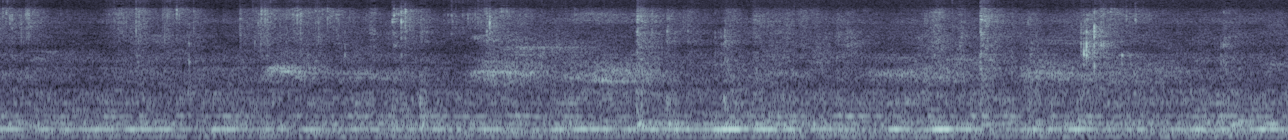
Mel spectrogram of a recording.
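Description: Fingers squishing and mixing cooked rice with red spinach fry on a plate, soft wet squelches with a few sharper clicks, over a steady low hum.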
